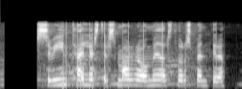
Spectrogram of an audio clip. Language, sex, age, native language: Icelandic, female, 30-39, Icelandic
